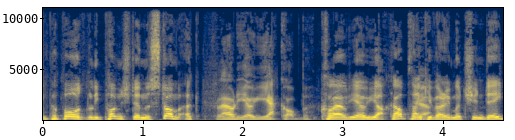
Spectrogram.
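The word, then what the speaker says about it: Claudio Yacob: Claudio Jacob, thank you very much indeed.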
